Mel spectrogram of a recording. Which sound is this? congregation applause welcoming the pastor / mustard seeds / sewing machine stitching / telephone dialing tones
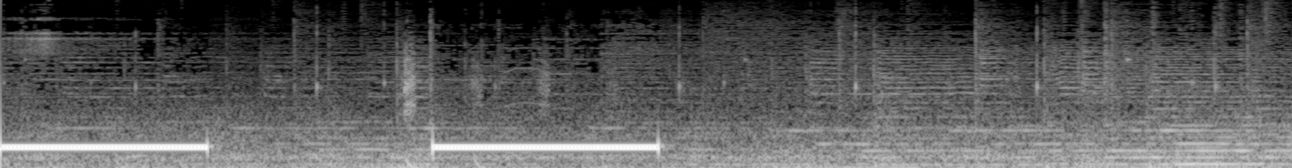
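telephone dialing tones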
